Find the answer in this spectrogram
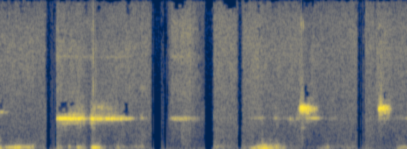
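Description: A steady high-pitched electronic beep lasting about a second, followed by a shorter beep, with brief low vocal sounds around them.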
